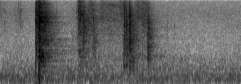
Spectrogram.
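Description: A slip of paper being handled: one sharp snap early on, then a few soft rustles.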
